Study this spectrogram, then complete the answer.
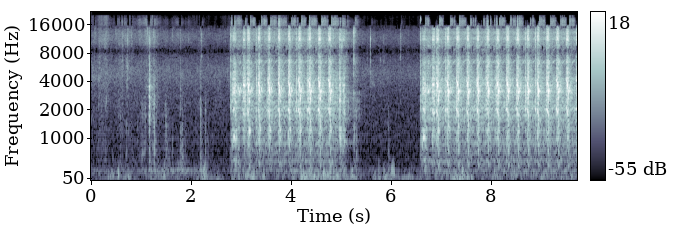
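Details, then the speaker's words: Chinese GY6 150cc motor scooter, previously bogging on acceleration, after lying on its side: starter whirs in two long bursts with steady compression pulses but never catches; owner suspects clogged air filter/airbox and out-of-whack mixture. "Won't even start."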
